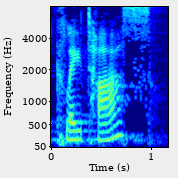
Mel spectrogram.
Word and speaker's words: kletos: And that word that's translated into called to belong in my translation, which is N-E-T, is what I use sometimes. The Greek word is kletos. And we have the Greek word. It's spelled, if you like to take notes and you want to know how to say it, K-L-E-T-O-S, kletos.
